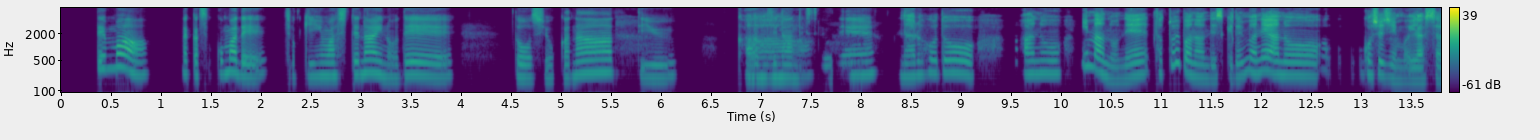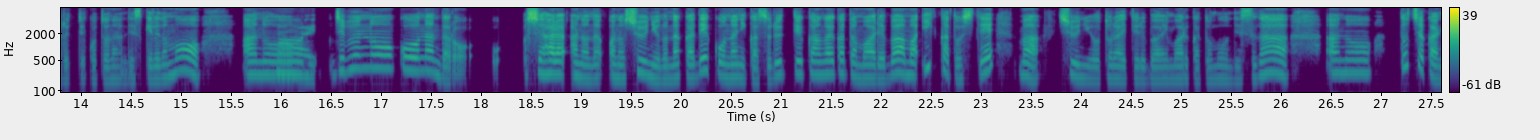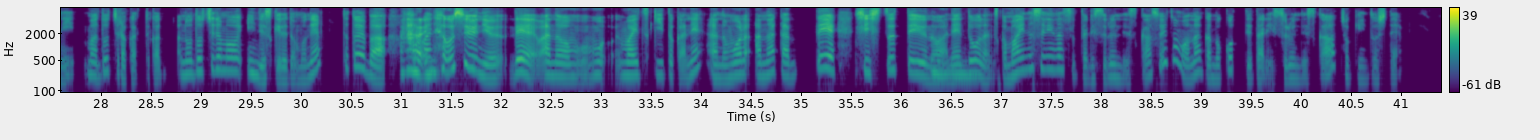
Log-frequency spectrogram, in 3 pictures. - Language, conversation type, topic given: Japanese, advice, 将来のためのまとまった貯金目標が立てられない
- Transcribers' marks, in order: laughing while speaking: "あ、はい"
